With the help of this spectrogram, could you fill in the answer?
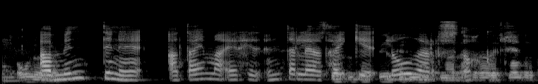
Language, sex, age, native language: Icelandic, female, 18-19, Icelandic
